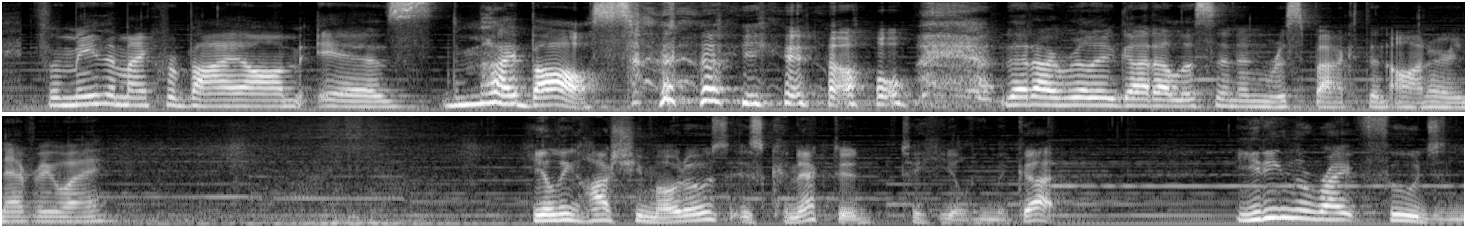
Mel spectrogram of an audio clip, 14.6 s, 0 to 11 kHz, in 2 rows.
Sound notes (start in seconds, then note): 8.0 whooshing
